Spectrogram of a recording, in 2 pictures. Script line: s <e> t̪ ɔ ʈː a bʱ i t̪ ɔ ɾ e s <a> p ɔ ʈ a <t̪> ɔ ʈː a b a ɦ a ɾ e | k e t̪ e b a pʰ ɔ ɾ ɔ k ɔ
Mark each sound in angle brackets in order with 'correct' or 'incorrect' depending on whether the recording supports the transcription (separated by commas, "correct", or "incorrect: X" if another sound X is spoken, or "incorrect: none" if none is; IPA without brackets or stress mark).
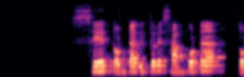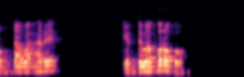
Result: correct, correct, correct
